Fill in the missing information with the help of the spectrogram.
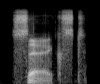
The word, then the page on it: sext: British English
